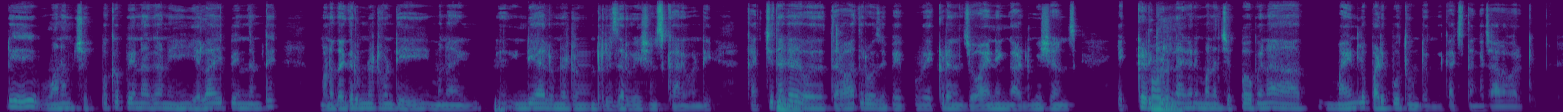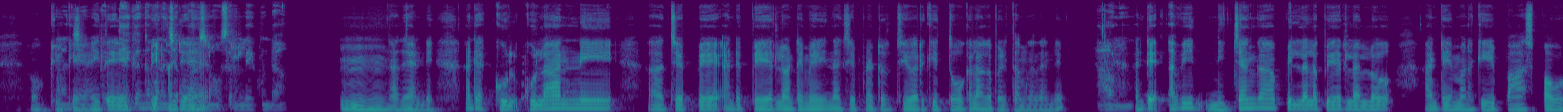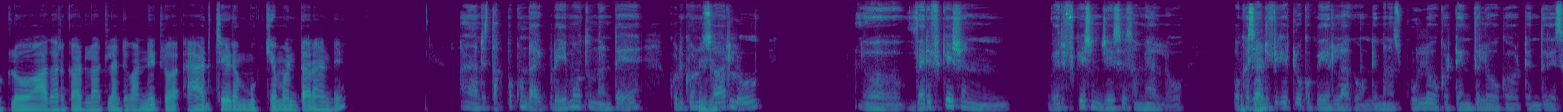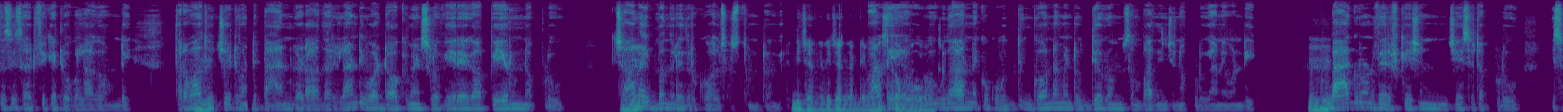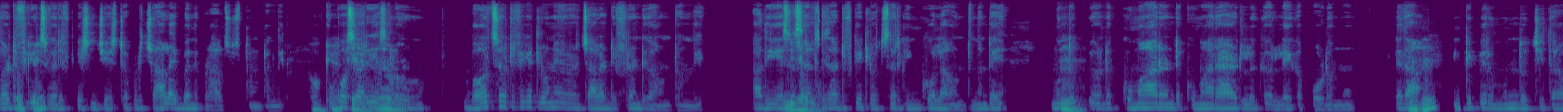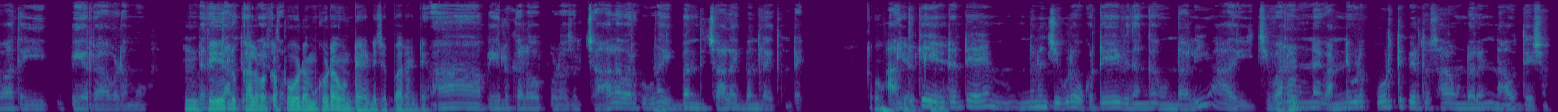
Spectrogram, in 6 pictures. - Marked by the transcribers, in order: in English: "రిజర్వేషన్స్"; in English: "జాయినింగ్ అడ్మిషన్స్"; in English: "మైండ్‌లో"; tapping; in English: "పాస్‌పౌర్ట్‌లో"; in English: "ఆడ్"; in English: "వెరిఫికేషన్ వెరిఫికేషన్"; in English: "సర్టిఫికేట్‌లో"; in English: "టెన్త్ లో"; in English: "టెన్త్ ఎస్ఎస్‌సీ సర్టిఫికేట్‌లో"; in English: "పాన్ కార్డ్ ఆధార్"; in English: "డాక్యుమెంట్స్‌లో"; in English: "గవర్నమెంట్"; in English: "బ్యాక్‌గ్రౌండ్ వెరిఫికేషన్"; in English: "సర్టిఫికేట్స్ వెరిఫికేషన్"; in English: "బర్త్"; in English: "డిఫరెంట్‌గా"; other background noise; in English: "ఎస్ఎస్ఎల్ సర్టిఫికేట్‌లో"
- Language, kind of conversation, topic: Telugu, podcast, పేర్ల వెనుక ఉన్న కథలను మీరు చెప్పగలరా?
